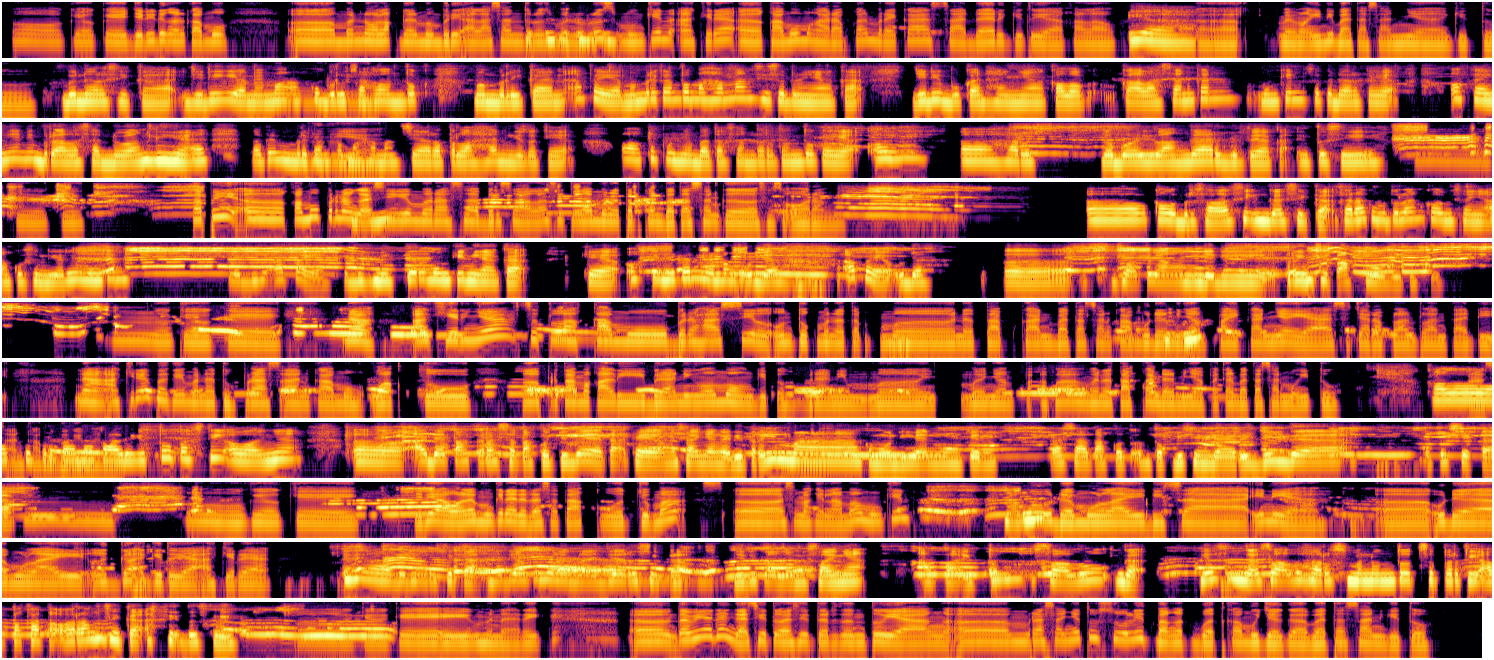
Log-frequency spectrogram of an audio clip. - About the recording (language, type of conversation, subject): Indonesian, podcast, Bagaimana kamu menetapkan dan menyampaikan batasan pribadi?
- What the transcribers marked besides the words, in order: other background noise; static; door; tapping; chuckle; other animal sound; laughing while speaking: "nih ya"; baby crying; background speech; chuckle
